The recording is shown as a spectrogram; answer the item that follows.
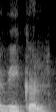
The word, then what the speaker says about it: vehicle: जैसे व्हीकल, व्हीकल spelling आ रही है VEHICLE, तो ये इस तरीके के वर्ड में इसमें आपका एच आपका साइलेंट रहेगा, ठीक है।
